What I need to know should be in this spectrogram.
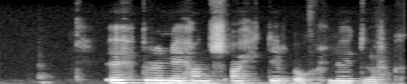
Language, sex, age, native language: Icelandic, male, 18-19, Icelandic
